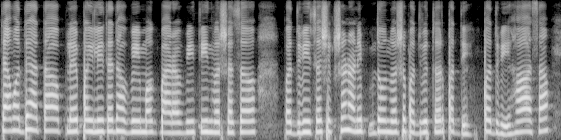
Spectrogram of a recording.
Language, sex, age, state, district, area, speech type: Marathi, female, 45-60, Maharashtra, Pune, urban, spontaneous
